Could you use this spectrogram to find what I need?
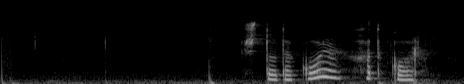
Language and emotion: Russian, neutral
